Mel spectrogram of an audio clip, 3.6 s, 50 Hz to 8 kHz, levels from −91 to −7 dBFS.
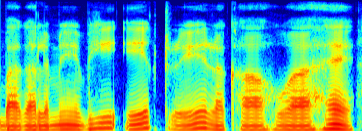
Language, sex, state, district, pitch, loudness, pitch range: Hindi, male, Jharkhand, Ranchi, 95 Hz, -19 LUFS, 90-110 Hz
